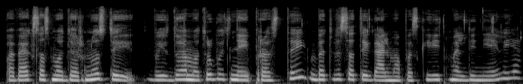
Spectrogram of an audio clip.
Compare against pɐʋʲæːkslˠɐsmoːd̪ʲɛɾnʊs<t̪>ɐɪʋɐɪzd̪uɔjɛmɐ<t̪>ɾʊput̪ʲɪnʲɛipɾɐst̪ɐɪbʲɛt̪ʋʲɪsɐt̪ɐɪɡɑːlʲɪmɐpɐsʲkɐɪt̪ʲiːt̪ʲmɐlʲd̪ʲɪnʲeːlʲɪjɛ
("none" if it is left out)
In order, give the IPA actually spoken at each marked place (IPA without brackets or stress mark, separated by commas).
t̪, t̪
